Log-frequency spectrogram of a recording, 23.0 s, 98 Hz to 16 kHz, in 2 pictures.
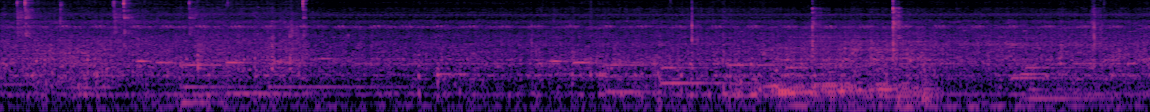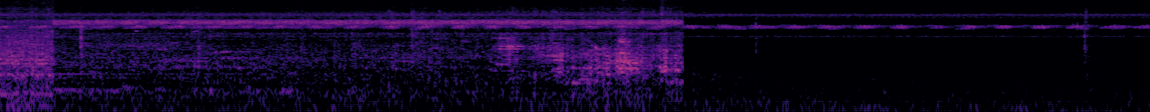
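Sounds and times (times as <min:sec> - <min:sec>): faint clinks: 0:00.0 - 0:03.7
crickets chirping: 0:00.0 - 0:22.8.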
